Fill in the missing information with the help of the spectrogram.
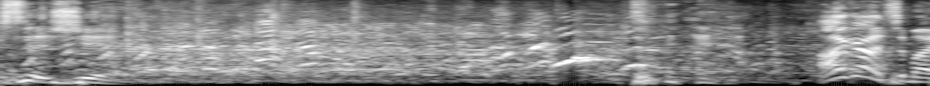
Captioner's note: audience laughing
